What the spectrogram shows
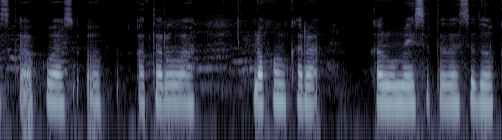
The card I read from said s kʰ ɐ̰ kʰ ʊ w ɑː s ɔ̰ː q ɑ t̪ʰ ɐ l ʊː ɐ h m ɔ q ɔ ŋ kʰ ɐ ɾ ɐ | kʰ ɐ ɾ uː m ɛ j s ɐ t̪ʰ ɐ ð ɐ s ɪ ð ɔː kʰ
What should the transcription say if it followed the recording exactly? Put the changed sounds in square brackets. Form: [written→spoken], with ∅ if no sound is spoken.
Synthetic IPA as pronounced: s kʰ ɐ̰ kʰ ʊ w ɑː s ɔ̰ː q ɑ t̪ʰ ɐ [l→ɾ] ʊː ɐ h [m→n] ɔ q ɔ ŋ kʰ ɐ ɾ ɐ | kʰ ɐ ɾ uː m ɛ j s ɐ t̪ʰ ɐ ð ɐ s ɪ ð ɔː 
